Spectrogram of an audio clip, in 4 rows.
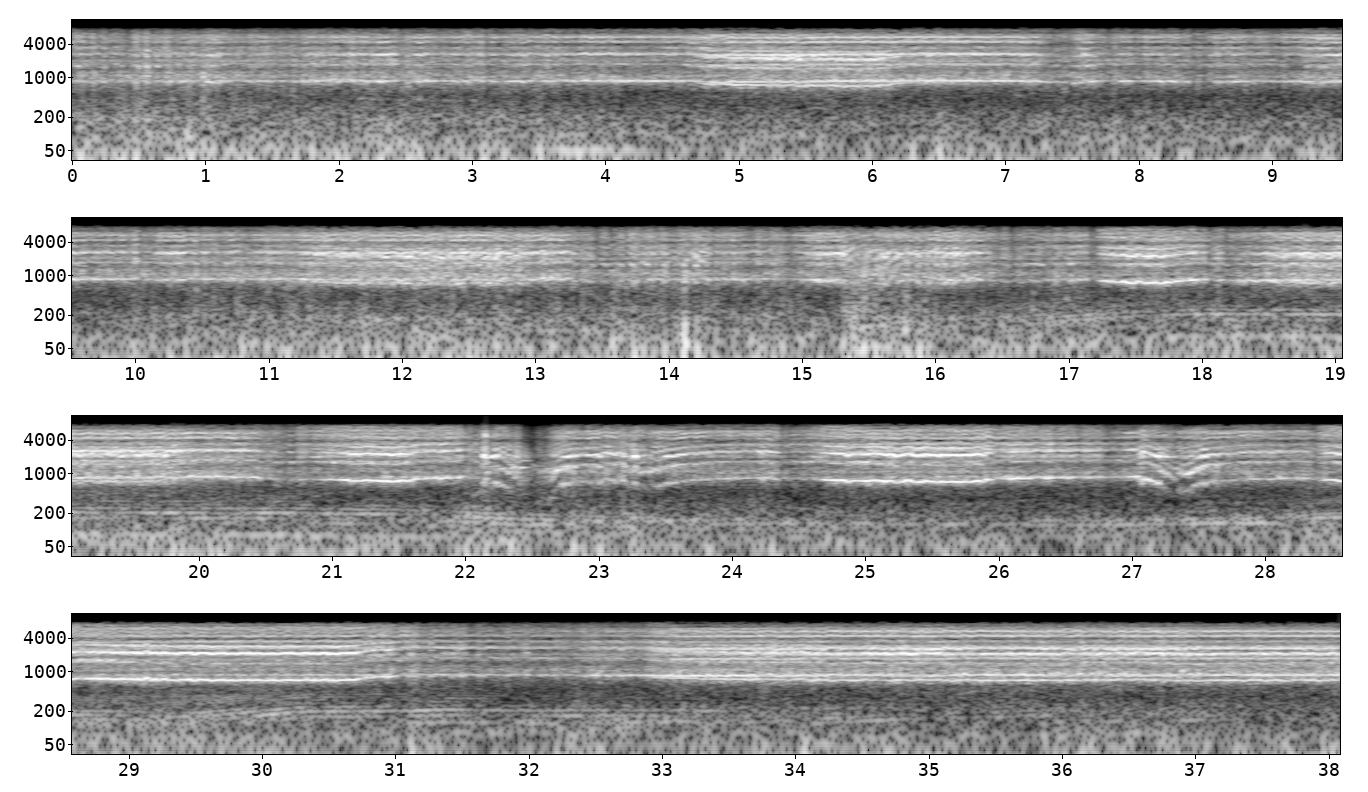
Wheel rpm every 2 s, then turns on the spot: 230, 230, 220, 230, 230, 230, 220, 220, 220, 210, 220, 150, 210, 190, 210, 220, 230, 210, 210.
none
